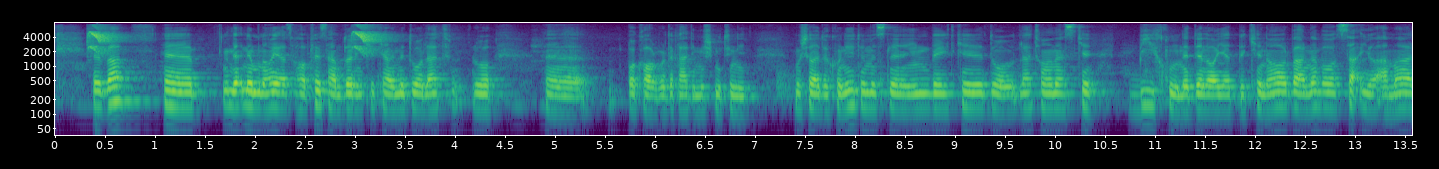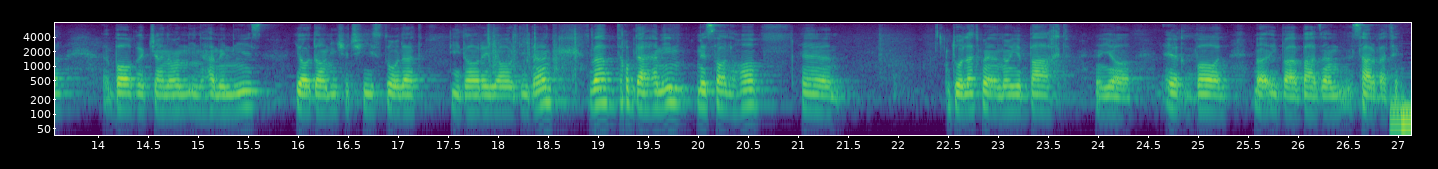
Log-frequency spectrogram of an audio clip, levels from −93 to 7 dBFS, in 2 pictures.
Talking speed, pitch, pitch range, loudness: 135 wpm, 135 Hz, 130-145 Hz, -19 LUFS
